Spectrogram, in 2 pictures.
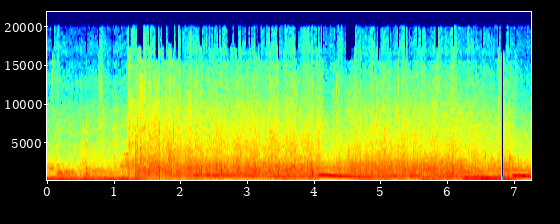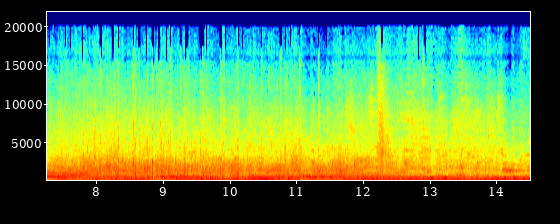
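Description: Students at a university event applauding, a dense, sustained roar of clapping and crowd noise filling the whole stretch, with sliding voice-like tones and cheering layered on top.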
